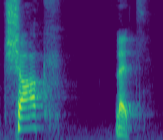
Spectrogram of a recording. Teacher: le A se prononce comme un E atténué, mais le O ne se prononce pas. Et là, vous avez une voyelle longue.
